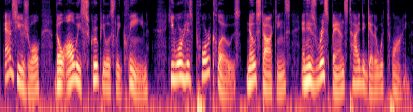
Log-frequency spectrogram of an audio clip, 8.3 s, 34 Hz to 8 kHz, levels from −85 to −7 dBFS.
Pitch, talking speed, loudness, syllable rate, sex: 130 Hz, 145 wpm, -18 LUFS, 4.3 syllables/s, male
